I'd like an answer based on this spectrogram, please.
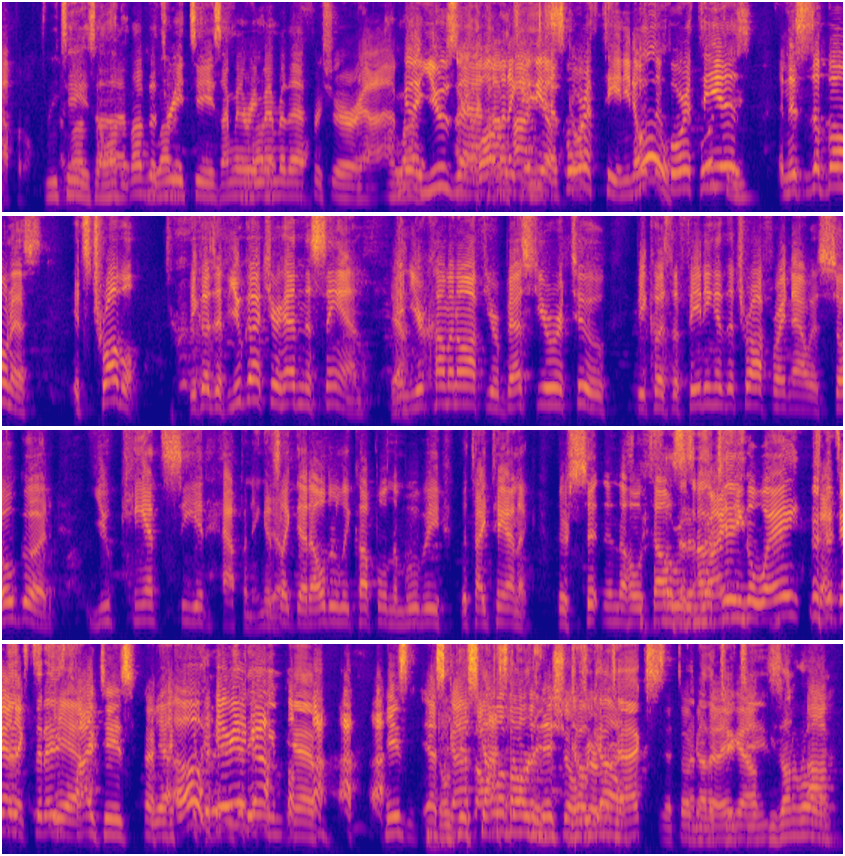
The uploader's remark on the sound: Is live from The Beer Temple in Chicago.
